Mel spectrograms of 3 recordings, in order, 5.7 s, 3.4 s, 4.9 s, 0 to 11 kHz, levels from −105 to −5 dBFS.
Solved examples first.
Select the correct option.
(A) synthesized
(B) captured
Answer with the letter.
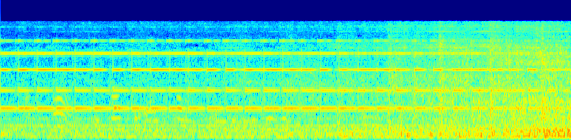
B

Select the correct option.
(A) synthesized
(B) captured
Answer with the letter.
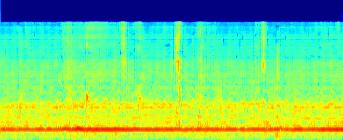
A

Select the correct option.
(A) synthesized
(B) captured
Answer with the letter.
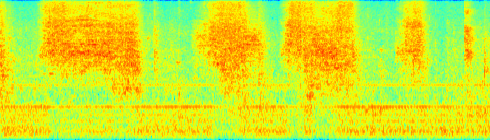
B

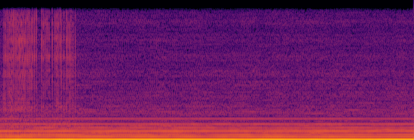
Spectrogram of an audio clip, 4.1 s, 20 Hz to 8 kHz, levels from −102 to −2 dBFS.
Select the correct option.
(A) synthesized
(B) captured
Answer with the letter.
A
